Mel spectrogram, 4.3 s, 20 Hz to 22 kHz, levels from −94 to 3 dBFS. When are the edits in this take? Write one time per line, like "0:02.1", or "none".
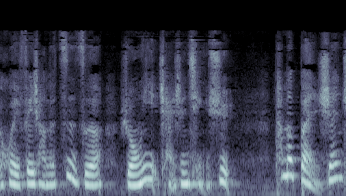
0:03.2

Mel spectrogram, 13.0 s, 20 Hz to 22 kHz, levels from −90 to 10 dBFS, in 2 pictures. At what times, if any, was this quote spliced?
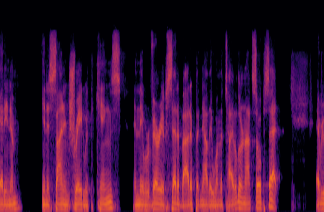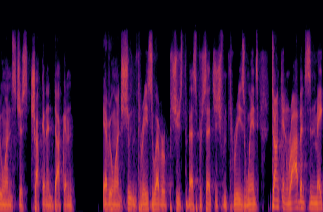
0:06.2
0:08.9

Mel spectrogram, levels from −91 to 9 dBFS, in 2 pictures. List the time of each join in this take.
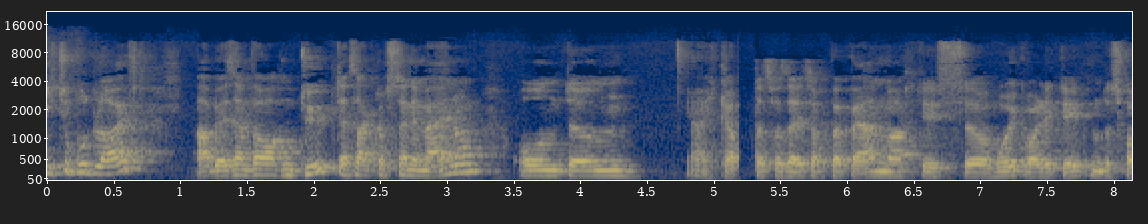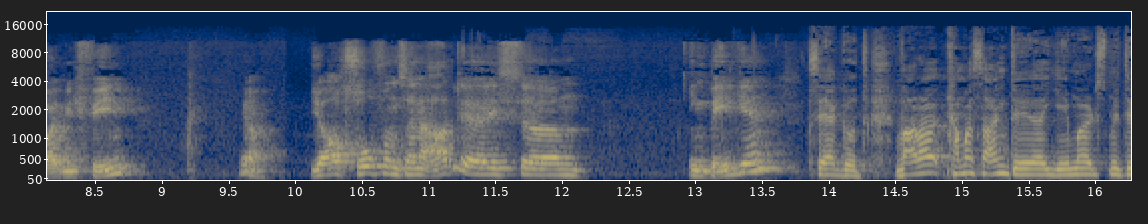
0:09.9
0:11.2
0:15.3

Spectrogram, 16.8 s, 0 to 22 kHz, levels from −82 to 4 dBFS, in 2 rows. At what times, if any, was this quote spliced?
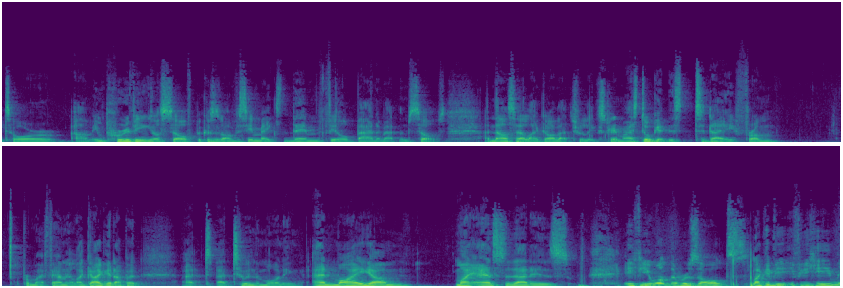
0:11.4
0:14.1

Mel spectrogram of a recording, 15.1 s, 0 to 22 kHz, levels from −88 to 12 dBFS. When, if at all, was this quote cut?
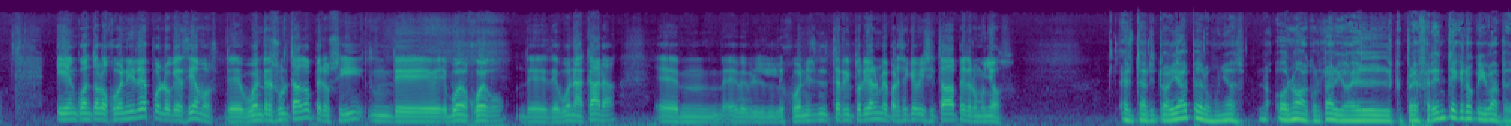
0:02.3
0:12.6

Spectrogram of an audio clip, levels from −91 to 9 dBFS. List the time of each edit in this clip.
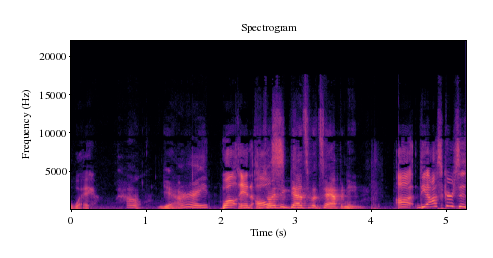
0:02.0
0:04.3

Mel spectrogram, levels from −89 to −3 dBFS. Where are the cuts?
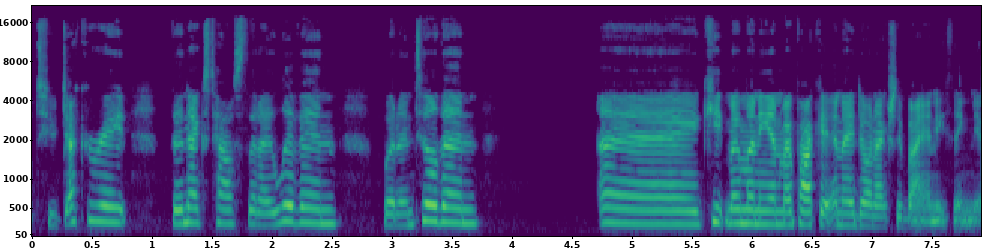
none

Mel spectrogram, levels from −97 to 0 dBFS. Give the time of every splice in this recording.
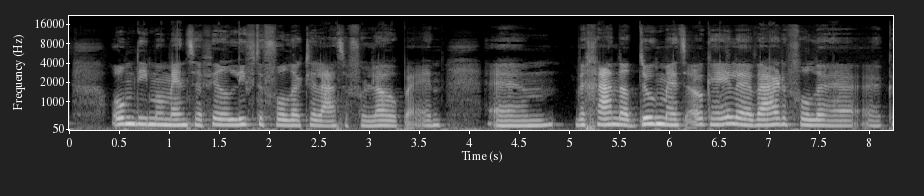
none

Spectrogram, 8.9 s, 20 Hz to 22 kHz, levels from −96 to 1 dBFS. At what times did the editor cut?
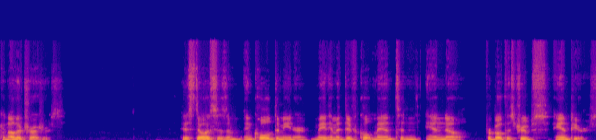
0:06.3

